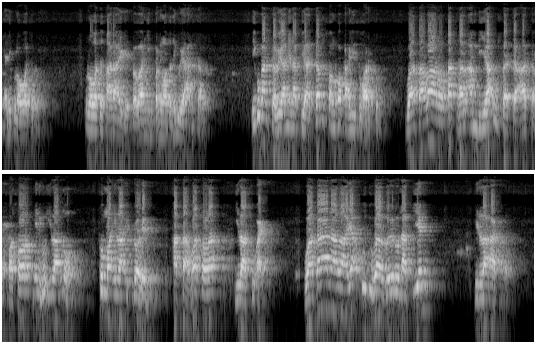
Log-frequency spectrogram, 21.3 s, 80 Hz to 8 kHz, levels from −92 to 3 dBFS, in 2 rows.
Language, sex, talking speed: Indonesian, male, 120 wpm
